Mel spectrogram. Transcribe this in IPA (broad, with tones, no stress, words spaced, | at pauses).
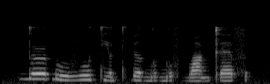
də˞˦ɠu˨vu˧ tʲɔ˨tʲɗə˦˨ɡ ʊ˧ɡʊ˨fbɑ˧ɡkʼɛ˦f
